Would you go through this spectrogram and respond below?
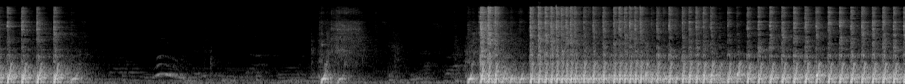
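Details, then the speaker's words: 1972 Honda XL250 single after top-end rebuild, standard ignition timing, oil flowing through head, exhaust off, not a cold start; after false starts settles into crisp even unsilenced bark: normal running. "it is ready and it sounds amazing the engine sounds great the exhaust is not on but we're just going to fire it let you guys just hear it"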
